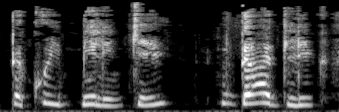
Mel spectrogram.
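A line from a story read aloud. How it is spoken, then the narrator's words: Muffled sobbing. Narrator (Russian): всхлипывала она, прижимаясь к его могучей груди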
